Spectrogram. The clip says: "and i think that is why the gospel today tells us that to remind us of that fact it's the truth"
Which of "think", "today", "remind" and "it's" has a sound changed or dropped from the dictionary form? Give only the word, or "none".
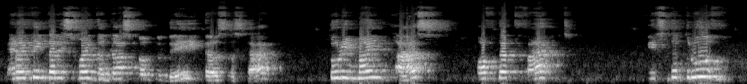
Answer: think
